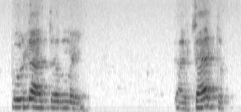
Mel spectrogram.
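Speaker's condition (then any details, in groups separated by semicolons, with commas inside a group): Cerebral palsy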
